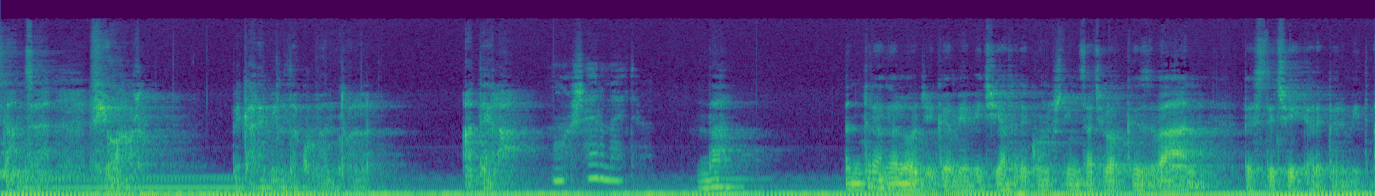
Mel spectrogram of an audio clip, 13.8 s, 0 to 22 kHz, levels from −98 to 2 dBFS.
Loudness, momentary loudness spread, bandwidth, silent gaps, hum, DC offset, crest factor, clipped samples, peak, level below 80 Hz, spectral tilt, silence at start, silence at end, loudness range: -26 LUFS; 16 LU; 12 kHz; none; 50 Hz at -45 dBFS; under 0.1%; 18 dB; under 0.1%; -6 dBFS; -28 dBFS; -6 dB/octave; 0 s; 0 s; 6 LU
